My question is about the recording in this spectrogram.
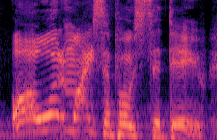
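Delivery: a high, whiny protest; whiny old wizard. Acted. Archimedes whines back at the dwarf in a high, put-upon voice. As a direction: throw up your hands and whine. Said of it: "He says".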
